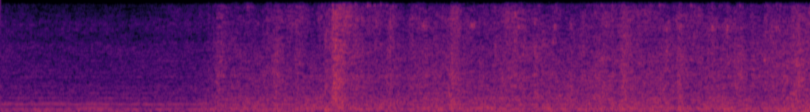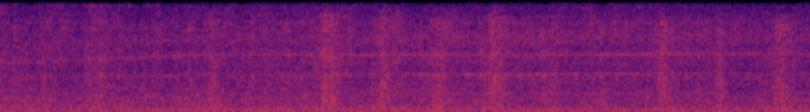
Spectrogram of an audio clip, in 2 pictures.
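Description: A jet engine roars louder as the plane speeds up.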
